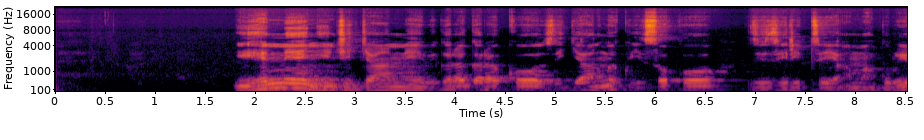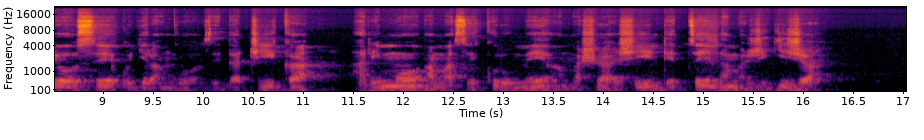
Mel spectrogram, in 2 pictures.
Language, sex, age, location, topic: Kinyarwanda, male, 25-35, Huye, agriculture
